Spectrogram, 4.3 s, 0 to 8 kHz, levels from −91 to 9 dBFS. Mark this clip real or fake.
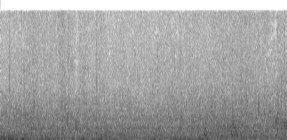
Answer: fake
